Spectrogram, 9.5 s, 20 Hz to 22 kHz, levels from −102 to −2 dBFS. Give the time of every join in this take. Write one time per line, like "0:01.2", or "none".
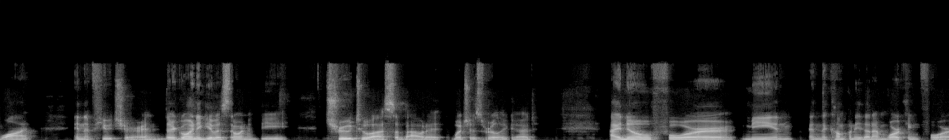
0:02.3
0:03.1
